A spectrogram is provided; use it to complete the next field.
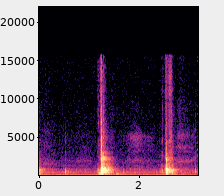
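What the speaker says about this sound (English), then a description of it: "I'm going to chop them up like this." Prawns and bacon are chopped with a knife on a board, two sharp, close thuds about a second and a half apart against a quiet kitchen background, with no voices.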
